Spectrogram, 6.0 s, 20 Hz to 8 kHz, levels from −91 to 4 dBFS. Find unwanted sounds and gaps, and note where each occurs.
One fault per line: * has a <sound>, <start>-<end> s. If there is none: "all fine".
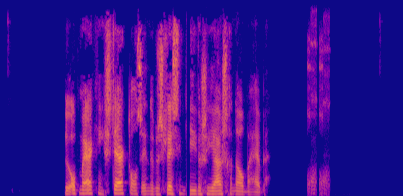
* has a dropout, 2.8-2.9 s
* has a laugh, 4.6-5.0 s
